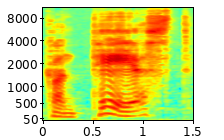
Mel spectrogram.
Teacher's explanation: con el acento en la última sílaba y significa competir o concursar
